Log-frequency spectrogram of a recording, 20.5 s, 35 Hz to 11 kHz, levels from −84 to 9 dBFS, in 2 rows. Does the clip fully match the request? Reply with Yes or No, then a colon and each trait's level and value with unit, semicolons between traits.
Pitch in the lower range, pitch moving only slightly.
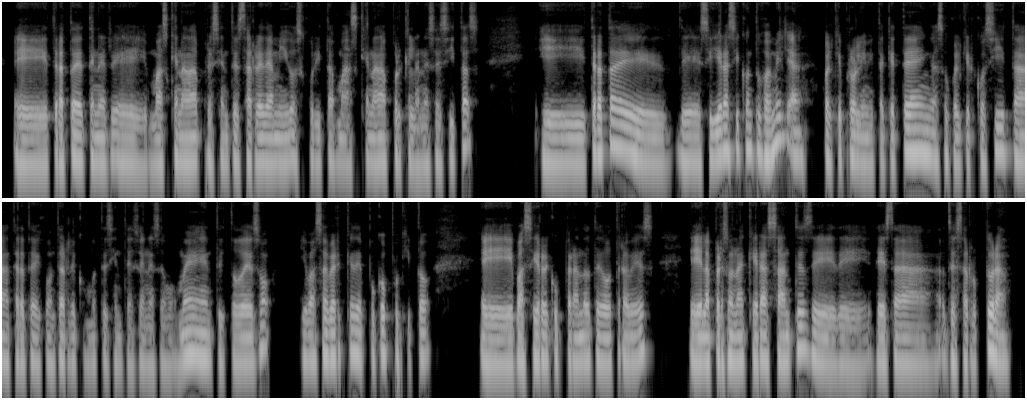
Yes: low, 105 Hz; narrow, 2.3 semitones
